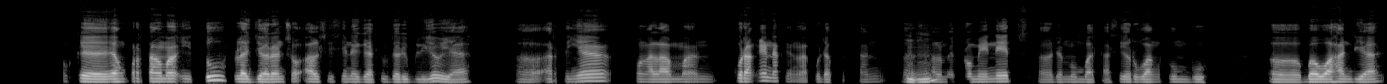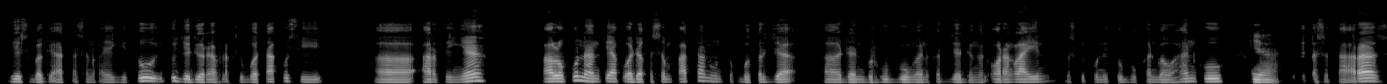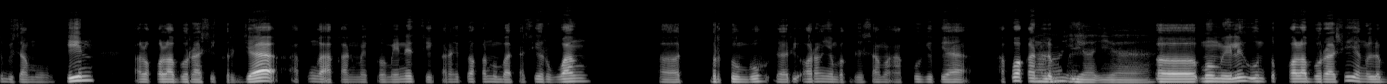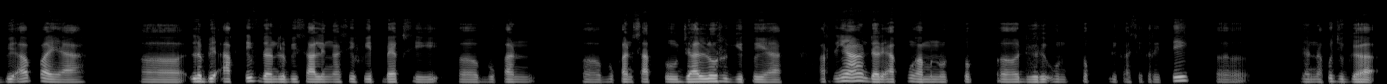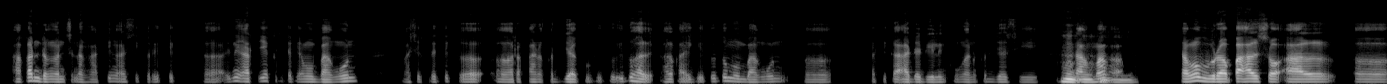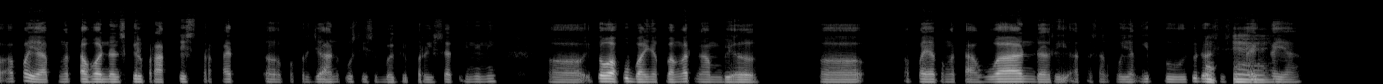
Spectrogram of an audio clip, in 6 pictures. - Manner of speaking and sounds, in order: in English: "micromanage"; in English: "micromanage"; in English: "feedback"; in English: "skill"
- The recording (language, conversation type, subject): Indonesian, podcast, Siapa mentor yang paling berpengaruh dalam kariermu, dan mengapa?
